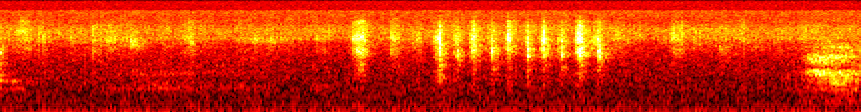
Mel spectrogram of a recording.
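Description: Near silence, with a faint, quick run of short scratchy rubs about two seconds in, roughly eight a second for about a second: a paper towel being scrubbed over a small blackened brass photoetch part to remove the crust.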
